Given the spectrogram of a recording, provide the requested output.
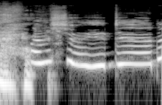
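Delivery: high, slow words through laughter; laughing reply. Real, not acted. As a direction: laugh helplessly while answering. Amused reply after the loud impression.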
